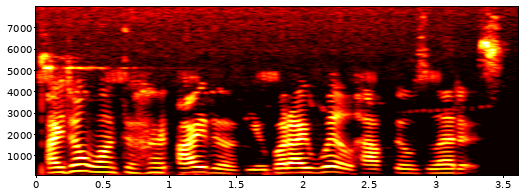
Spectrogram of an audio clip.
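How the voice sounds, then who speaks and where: A woman's voice: medium pitch, normal speed, a little hiss or hum, close to an everyday voice. An actress playing a cold, controlled female ninja in a video game, speaking with firm menace. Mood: firm warning. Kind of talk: video game cutscene acting.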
